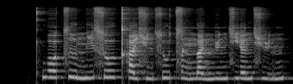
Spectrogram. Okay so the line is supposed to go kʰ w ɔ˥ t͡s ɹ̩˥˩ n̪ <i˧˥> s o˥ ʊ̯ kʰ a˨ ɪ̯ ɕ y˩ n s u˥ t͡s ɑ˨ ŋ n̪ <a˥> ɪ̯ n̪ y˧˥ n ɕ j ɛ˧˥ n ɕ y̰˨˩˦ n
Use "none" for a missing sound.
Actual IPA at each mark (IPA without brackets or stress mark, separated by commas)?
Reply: i˧˥, a˥˩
